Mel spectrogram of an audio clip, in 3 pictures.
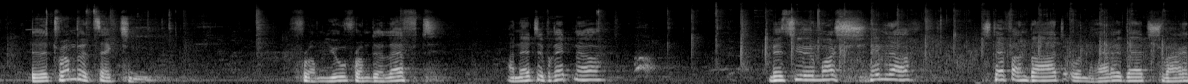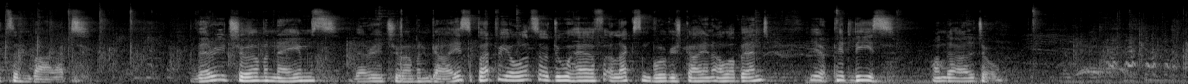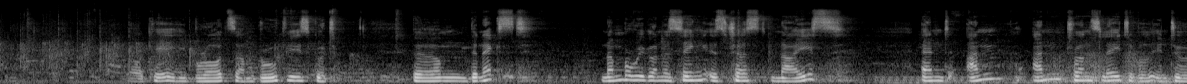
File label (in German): Ansage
